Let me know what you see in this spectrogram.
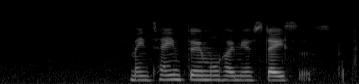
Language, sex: English, female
